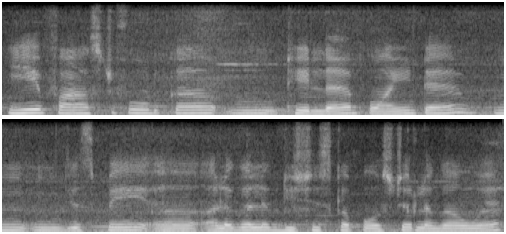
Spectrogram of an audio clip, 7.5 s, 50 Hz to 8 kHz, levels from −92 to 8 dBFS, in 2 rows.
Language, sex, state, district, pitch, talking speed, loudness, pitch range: Hindi, female, Haryana, Rohtak, 205 Hz, 165 wpm, -16 LUFS, 195-215 Hz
